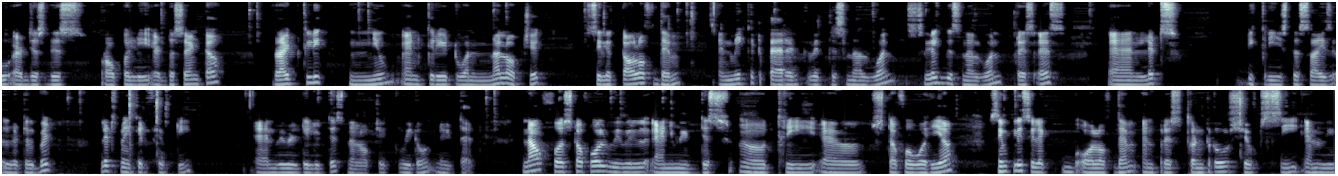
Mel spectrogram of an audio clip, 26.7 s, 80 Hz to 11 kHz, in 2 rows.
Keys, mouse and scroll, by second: 2.4 right click, 2.4 right click, 3.5 click, 6.7 shift+click, 7.7-9.2 drag, 10.0 s, 10.8-13.9 drag, 14.8 Return, 16.4 click, 23.3 shift+click, 26.0 ctrl+shift+c.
